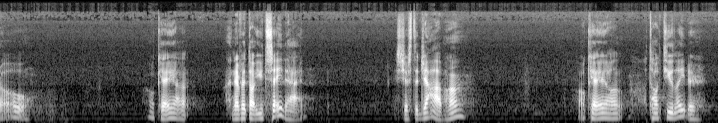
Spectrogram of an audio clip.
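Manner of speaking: mimicked hushed voice. Retelling what Mom said after he brushed off her excitement, imitating Mom speaking quietly. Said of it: "she got real quiet".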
